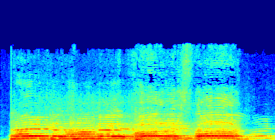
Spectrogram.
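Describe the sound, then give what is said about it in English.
A crowd of protesters supporting a Sikh homeland chants loudly in unison against a speech by India's High Commissioner to Canada in Surrey, British Columbia, many voices blending into three sustained, drawn-out phrases with a steady, insistent rhythm and no single speaker standing out. “In a Surrey, BC speech by India's High Commissioner to Canada to promote trade, it was protested by supporters of a Sikh homeland.”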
